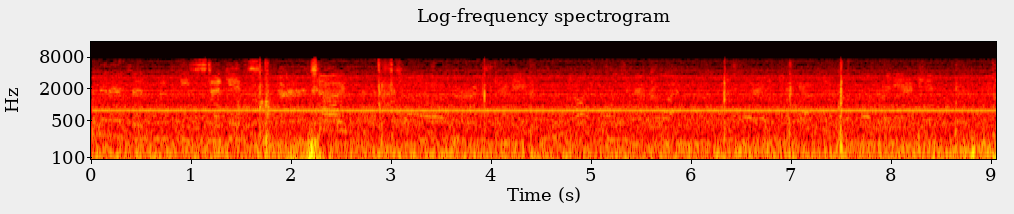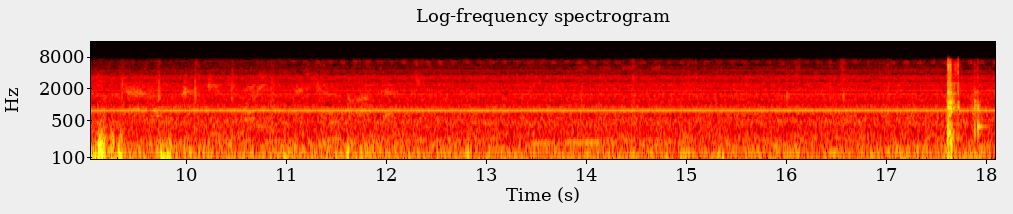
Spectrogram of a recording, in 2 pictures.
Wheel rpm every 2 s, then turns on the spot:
0, 0, 0, 0, 0, 0, 0, 0, 0.
none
